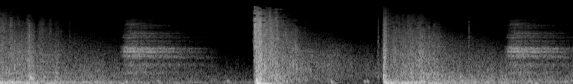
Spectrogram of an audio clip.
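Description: Grenade explosions and gunfire in the World War II shooter Hell Let Loose, with a rumbling battle bed, two sharp loud blasts near the middle and end, and bursts of distant firing throughout.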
